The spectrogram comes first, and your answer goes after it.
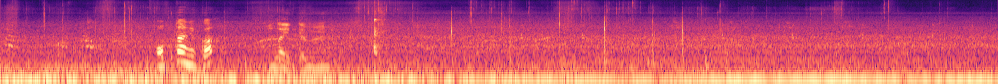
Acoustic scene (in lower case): car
